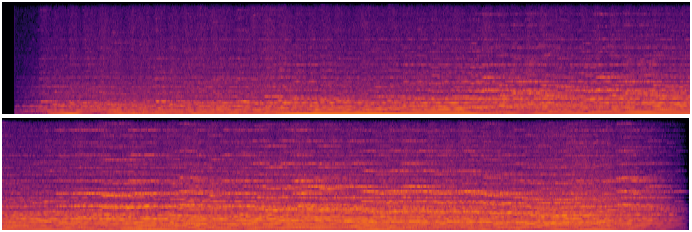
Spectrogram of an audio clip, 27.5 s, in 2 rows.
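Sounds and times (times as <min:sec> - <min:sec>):
organ intermezzo: 0:00.6 - 0:27.3.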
